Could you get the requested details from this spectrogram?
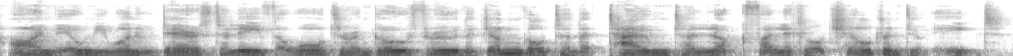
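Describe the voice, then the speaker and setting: A woman's voice: sits low, unhurried, few pauses, mellow. A woman voicing an enormous, greedy, boastful crocodile from a storybook, drawing out words with scheming relish. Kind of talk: storybook character reading.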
